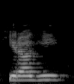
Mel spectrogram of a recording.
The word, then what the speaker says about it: pierogi: In segment one, I participated in a pierogi eating contest, also known as pierogi, but pierogi is how it's pronounced in Polish.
